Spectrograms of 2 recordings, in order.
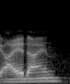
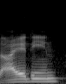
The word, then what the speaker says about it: iodine: One little pedantic note, how would we pronounce the one that starts with an I? Probably iodine. That's definitely an acceptable pronunciation. I've heard a good case for why we should pronounce it iodine. So F, fluorine, chlorine, bromine, iodine, iodine, acetine, tennessine. You can pronounce it either way.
